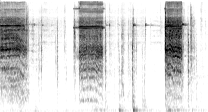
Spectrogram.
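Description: An electric AGM scissor jack raises a Can-Am Commander by its chassis tube, its motor whining in three loud bursts of about half a second each, with softer clunks and mechanical knocks between them.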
